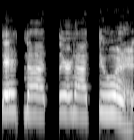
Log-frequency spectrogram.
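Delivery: put-on angry little kid's very high yell. Retelling a baby son's first trick-or-treating at a dark house: imitating a child's angry yell. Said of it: "angry, yelling, like, at us".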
